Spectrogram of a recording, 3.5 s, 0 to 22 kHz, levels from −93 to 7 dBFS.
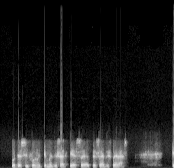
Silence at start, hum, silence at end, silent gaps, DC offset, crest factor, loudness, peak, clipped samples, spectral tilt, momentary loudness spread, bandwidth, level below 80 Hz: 0.25 s; none; 0 s; none; under 0.1%; 14 dB; -14 LUFS; 0 dBFS; 0.1%; -5.5 dB/octave; 12 LU; 8 kHz; -62 dBFS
